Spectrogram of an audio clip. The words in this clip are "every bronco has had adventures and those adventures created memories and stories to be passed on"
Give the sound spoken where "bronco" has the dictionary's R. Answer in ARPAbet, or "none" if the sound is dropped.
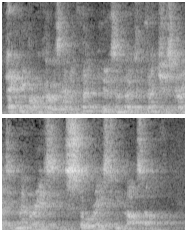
R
